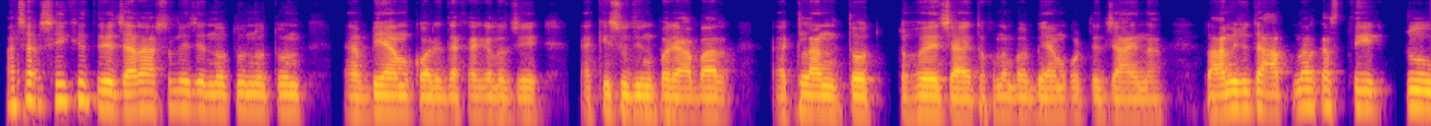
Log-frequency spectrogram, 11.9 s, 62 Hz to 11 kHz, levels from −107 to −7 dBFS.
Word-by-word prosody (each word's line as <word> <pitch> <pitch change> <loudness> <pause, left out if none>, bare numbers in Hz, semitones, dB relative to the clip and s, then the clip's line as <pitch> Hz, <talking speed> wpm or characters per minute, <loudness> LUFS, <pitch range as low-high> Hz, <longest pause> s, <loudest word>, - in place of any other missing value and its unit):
আচ্ছা 145 +5 0 0.2
সেই 180 0 +2
ক্ষেত্রে, 180 -7 0 0.2
যারা 120 +2 +4
আসলে 130 +1 -7
যে - - +2
নতুন, 120 +1 -2
নতুন, 115 +1 -1 0.5
আ - - 0 0.2
ব্যায়াম 110 -1 +4
করে 105 -1 +2
দেখা 105 0 -2
গেল 105 -1 -2 0.2
যে 100 0 -1 0.5
আ - - -4
কিছুদিন 110 -1 +1
পরে 105 -1 +3
আবার 100 0 +2 0.5
আ - - -1
ক্লান্ত 110 -3 +2 0.5
হয়ে 105 -1 +6
যায় 95 -1 +4
তখন 100 +1 -8
আবার 100 0 -2
ব্যায়াম 100 -1 0
করতে 100 0 -6
যায় 95 -1 0
না। 95 - -6 0.4
তো - - -15
আমি 125 +3 +6
যদি 130 +1 +2
আপনার 130 +5 -1
কাছ 140 -1 -1
থেকে 135 -1 0
একটু 135 +1 -3
110 Hz, 175 wpm, -25 LUFS, 100-130 Hz, 0.5 s, হয়ে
